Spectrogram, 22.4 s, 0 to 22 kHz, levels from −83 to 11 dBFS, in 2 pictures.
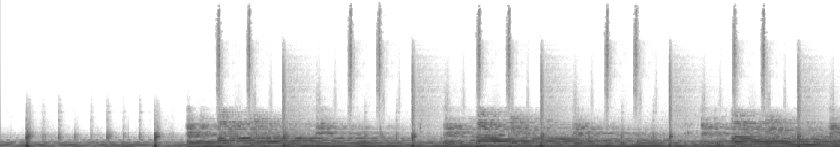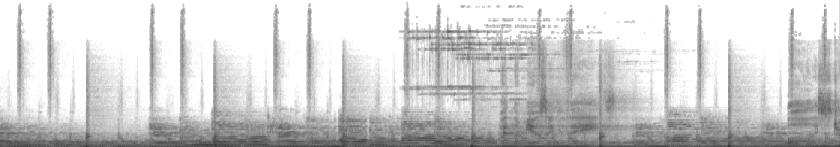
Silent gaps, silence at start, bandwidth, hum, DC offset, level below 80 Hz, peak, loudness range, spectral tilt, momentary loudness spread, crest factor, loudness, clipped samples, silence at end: none; 0 s; over 20 kHz; none; under 0.1%; -28 dBFS; 0 dBFS; 3 LU; -5.5 dB/octave; 6 LU; 18 dB; -18 LUFS; under 0.1%; 0 s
